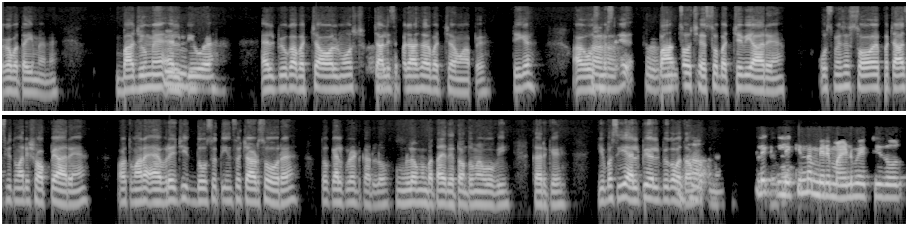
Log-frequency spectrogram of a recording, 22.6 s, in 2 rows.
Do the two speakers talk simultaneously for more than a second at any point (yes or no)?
no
